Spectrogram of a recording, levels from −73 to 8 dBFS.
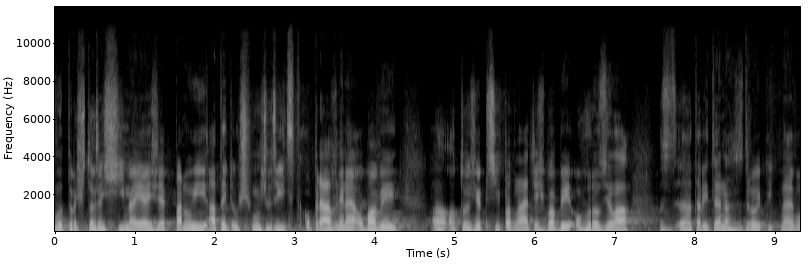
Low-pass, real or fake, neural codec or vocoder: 10.8 kHz; fake; codec, 32 kHz, 1.9 kbps, SNAC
